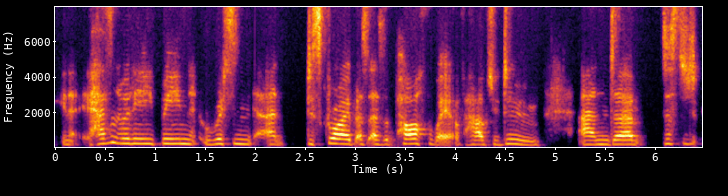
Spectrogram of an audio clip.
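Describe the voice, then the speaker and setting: A woman from Nepal presents her research over a video call. Her voice sits slightly high and has a gravelly, creaky edge. She talks haltingly, with frequent ums and restarts. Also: darkish tone. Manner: hesitant, many fillers and restarts. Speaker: academic presenter. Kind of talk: conference presentation.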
